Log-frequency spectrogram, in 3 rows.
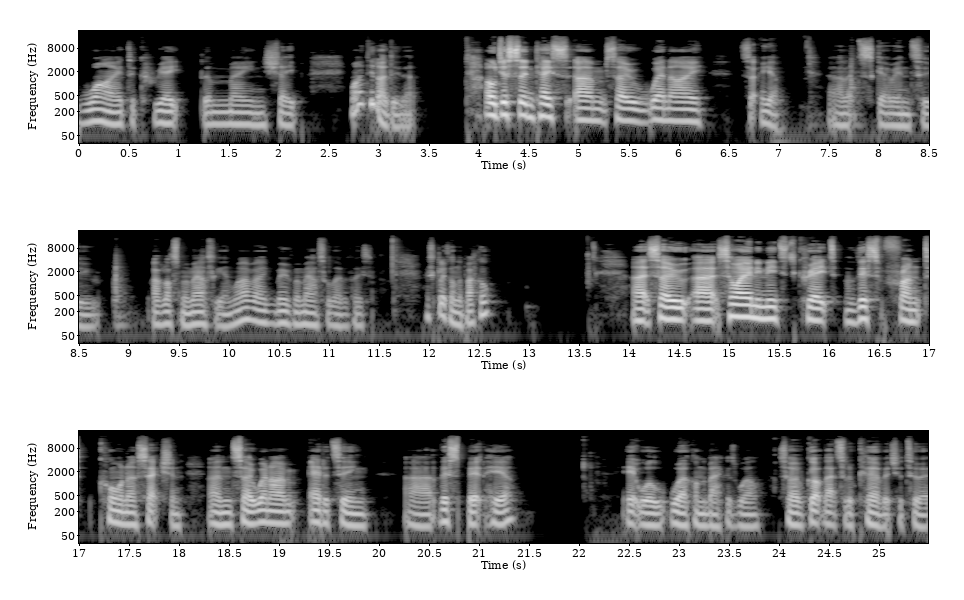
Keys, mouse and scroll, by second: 10.4-11.1 scroll up 4, 11.1 middle click, 11.6-12.1 scroll down 1, 12.1 scroll down 1, 12.3 Tab, 12.4 click, 13.0-13.4 scroll down 1, 13.4 Tab, 13.7-19.6 middle drag, 19.6 click, 20.3 2, 20.3 click, 20.8-21.9 middle drag, 21.9 g.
